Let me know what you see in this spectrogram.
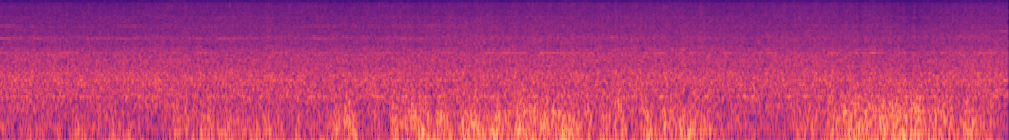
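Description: Diesel multiple unit train standing at a station platform with its engine idling, a steady low rumble that swells slightly a few seconds in and again near the end.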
